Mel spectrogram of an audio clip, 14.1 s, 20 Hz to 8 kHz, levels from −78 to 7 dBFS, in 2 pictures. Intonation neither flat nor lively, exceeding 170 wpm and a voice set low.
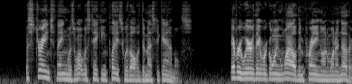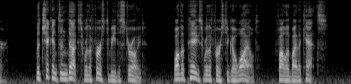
Yes: average, 3.9 semitones; average, 195 wpm; low, 130 Hz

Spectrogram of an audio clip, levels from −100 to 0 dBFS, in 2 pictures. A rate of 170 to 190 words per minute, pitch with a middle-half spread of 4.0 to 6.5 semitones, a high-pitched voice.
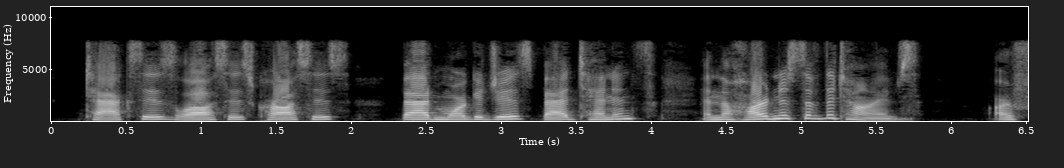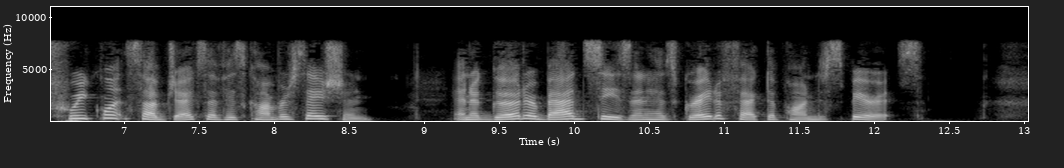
No: average, 155 wpm; average, 4.4 semitones; high, 195 Hz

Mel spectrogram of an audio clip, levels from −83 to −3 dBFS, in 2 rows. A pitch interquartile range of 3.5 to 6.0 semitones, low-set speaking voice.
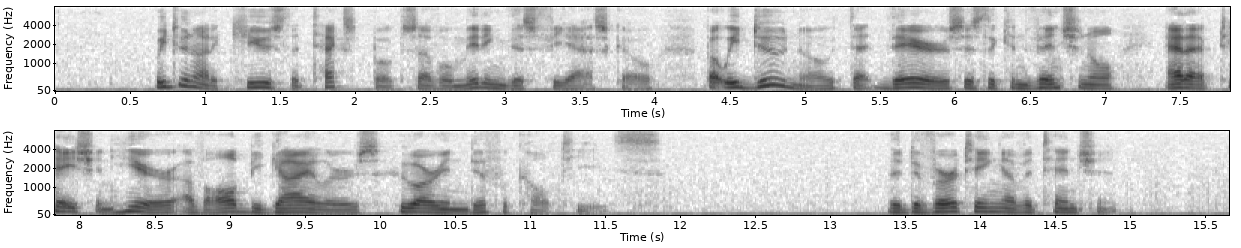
Yes: average, 4.5 semitones; low, 125 Hz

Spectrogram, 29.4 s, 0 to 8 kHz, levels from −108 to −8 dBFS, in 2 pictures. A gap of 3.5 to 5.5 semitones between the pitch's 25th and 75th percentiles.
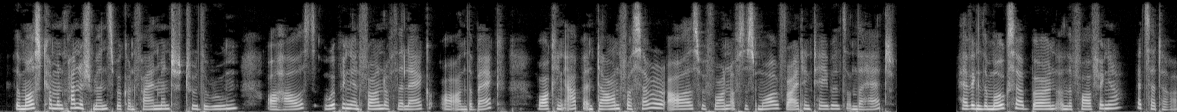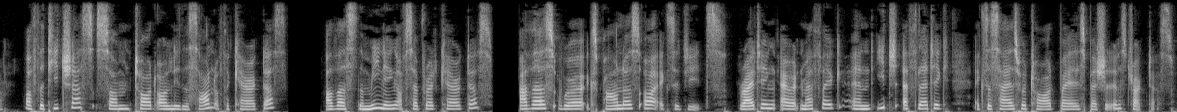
No: average, 2.9 semitones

